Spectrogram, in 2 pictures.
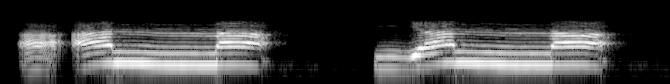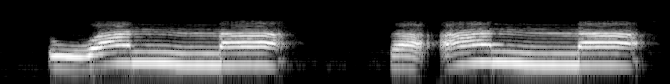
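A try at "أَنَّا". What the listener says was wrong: Gunanya kurang. Gunanya kurang. Gunanya kurang. Kurang panjang. Anna, Yanna, Tuanna. Tiga ketukan. Ya, dua sampai tiga ketukan.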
